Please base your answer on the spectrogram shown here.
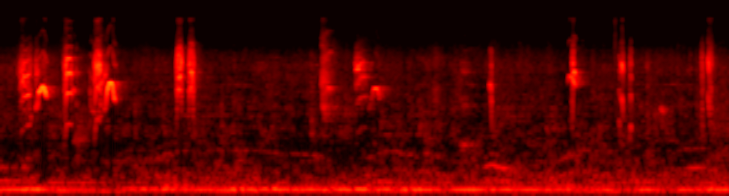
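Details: Young caged sunbird with a reddish-green back, still practising its song; scattered high, squeaky chirps and quick twittering notes in uneven clusters, with a constant low electrical hum beneath.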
